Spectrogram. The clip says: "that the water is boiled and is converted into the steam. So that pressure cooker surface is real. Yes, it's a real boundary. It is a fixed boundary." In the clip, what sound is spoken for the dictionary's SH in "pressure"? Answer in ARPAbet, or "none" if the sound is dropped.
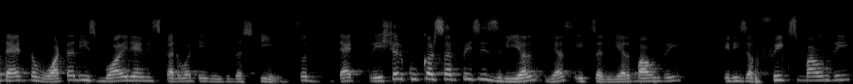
SH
